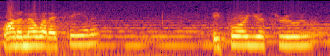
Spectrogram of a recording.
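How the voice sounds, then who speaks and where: A woman's voice: mid-range voice, flat delivery, unhurried, narrow, tinny audio, over music, natural voice. An actress playing a wry young woman newspaper editor who teases and probes, in 1940s radio drama style. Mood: teasing. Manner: wry, probing, lightly mocking.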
